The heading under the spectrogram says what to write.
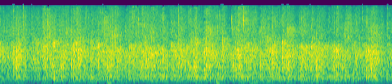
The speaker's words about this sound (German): Und das unterstützen wir mit einem großen Applaus.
